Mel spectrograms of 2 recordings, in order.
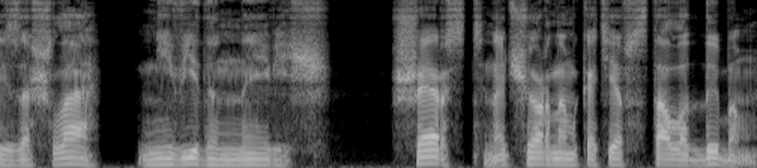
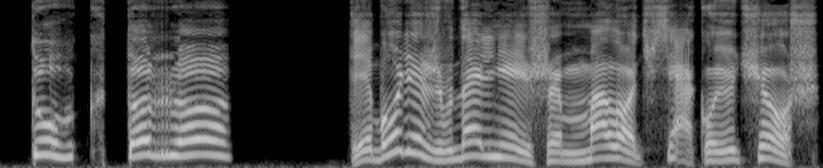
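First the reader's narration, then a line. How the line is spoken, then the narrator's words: Menacing question. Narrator (Russian): грозно спросил фагот у плачущей головы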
